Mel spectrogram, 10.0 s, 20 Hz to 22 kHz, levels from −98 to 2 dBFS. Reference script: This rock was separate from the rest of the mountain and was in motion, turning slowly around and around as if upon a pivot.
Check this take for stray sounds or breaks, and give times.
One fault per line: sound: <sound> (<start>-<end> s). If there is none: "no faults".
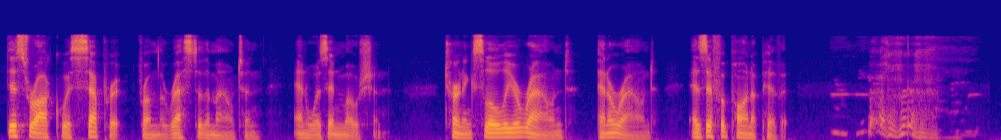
sound: throat clearing (8.3-9.9 s)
